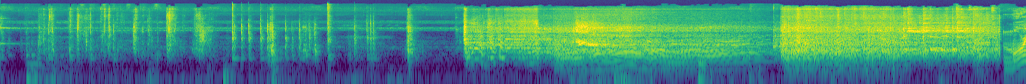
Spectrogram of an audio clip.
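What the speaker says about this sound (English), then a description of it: "looks like my car's broken down. Want to give me a tow?" A cartoon broken-down car being towed: rapid clicking and rattling first, then a loud sustained screeching, skidding tire effect that wavers in pitch and surges again near the end.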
